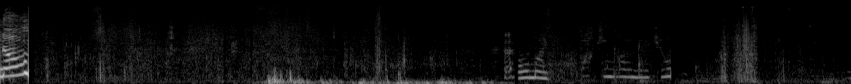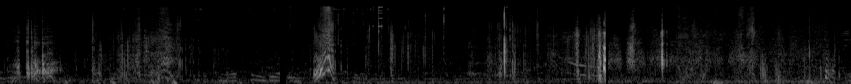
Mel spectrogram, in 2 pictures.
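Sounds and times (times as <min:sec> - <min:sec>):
boot zipper pulls: 0:08.6 - 0:10.4, 0:11.6 - 0:12.8.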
